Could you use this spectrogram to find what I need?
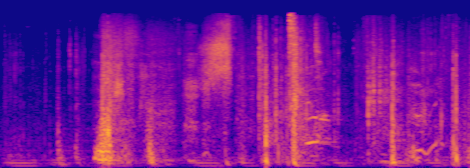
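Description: A sudden struggle breaks out with loud thrashing and thuds.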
